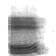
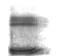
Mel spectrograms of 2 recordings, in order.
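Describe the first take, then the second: First: The vowel is said with an open sound. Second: The vowel is said with a closed sound. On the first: "Som aberto" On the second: "som fechado"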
